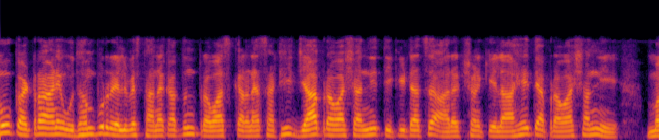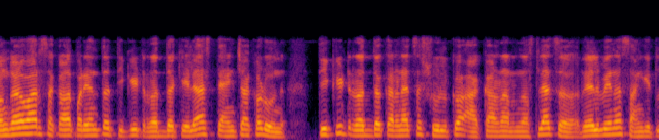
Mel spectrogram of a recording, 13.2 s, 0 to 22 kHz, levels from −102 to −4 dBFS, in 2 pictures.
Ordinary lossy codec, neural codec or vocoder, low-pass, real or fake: Opus, 16 kbps; none; 7.2 kHz; real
